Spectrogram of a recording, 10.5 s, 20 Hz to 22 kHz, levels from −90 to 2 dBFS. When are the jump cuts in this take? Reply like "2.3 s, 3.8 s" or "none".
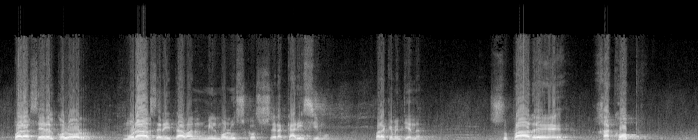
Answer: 2.3 s, 7.2 s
